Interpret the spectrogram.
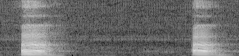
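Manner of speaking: short neutral uh, mouth slightly open; just breathe out a weak uh; schwa sound demo. Shown as a demonstration. Teacher showing how to make the schwa. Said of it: "push the air out".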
